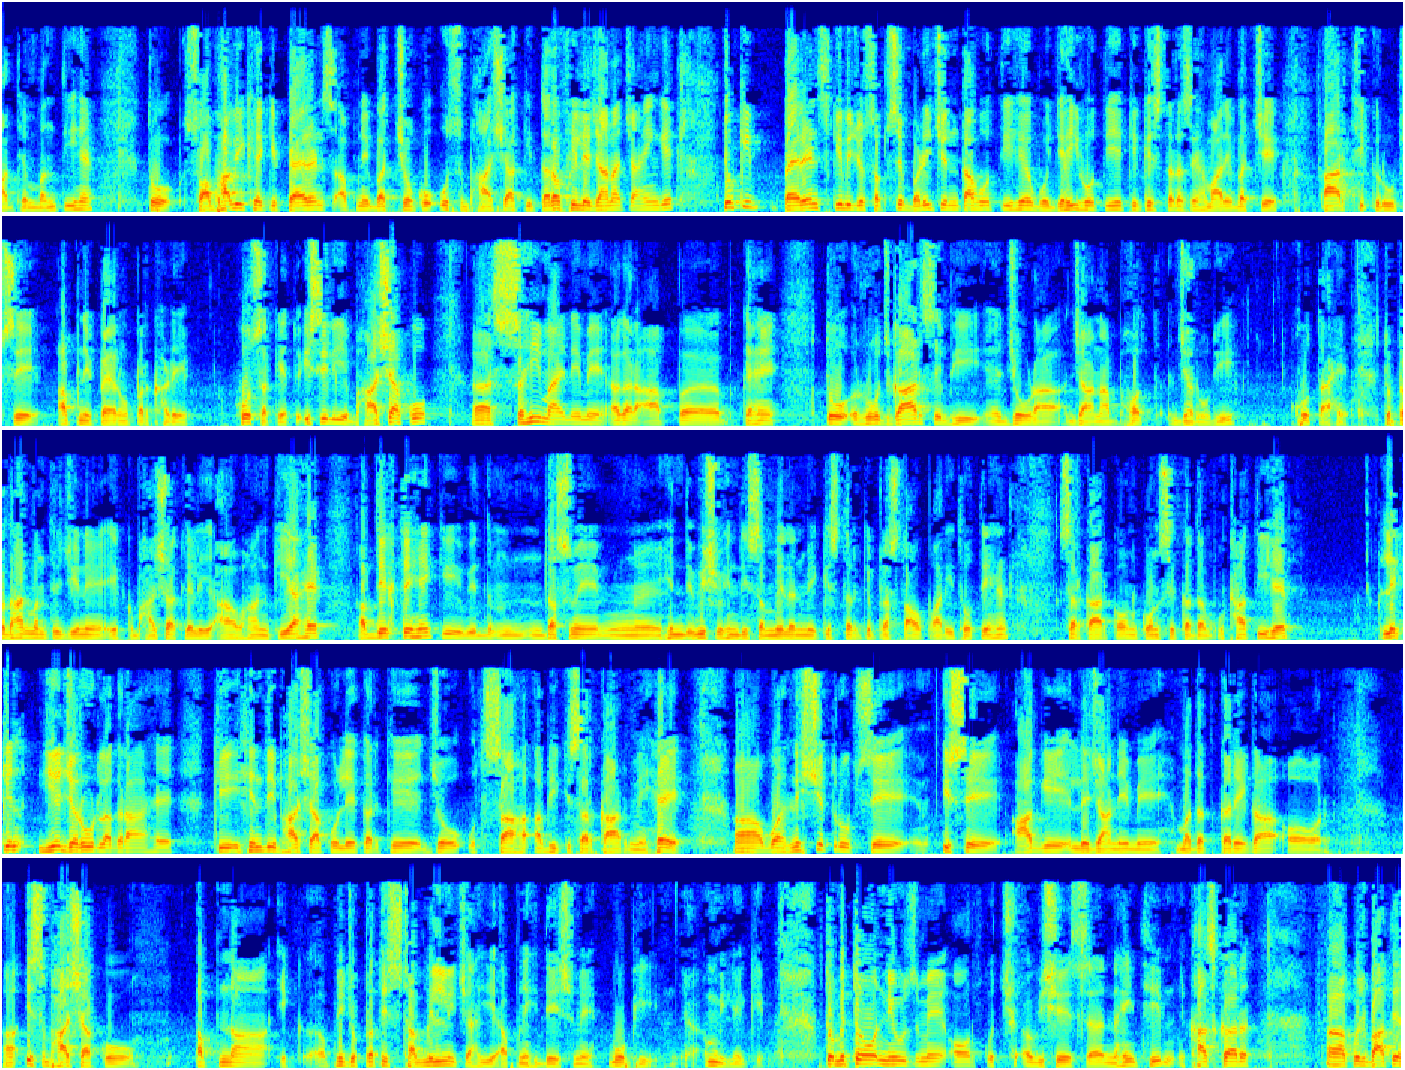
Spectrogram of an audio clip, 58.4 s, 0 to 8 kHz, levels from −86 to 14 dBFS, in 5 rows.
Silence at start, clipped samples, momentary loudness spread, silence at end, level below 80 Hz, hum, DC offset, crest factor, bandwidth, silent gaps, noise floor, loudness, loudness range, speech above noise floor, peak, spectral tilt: 0 s; under 0.1%; 8 LU; 0 s; -40 dBFS; none; under 0.1%; 12 dB; 7.4 kHz; none; -41 dBFS; -13 LUFS; 3 LU; 29 dB; 0 dBFS; -5 dB/octave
